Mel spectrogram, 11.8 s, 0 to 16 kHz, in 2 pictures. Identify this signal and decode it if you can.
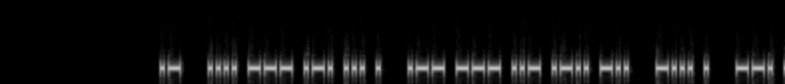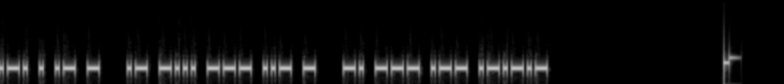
Morse code, heard as a keyed tone, about 40 wpm, 700 Hz. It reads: A HORSE WOULD BE GREAT ABOUT NOW.
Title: Sentences from Top 1000 Words - Review Part 1 - 40wpm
